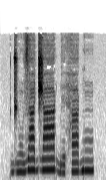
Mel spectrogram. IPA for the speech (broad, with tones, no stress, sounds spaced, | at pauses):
d͡ʒ ũ˨ z a˦ d͡ʒ aː˦ ɡ͡b ɪ˨ h a˦ ɡ ũ˦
